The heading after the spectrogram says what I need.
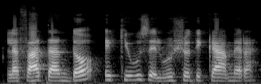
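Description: A woman narrating a children's classic audiobook in an expressive, animated manner. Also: on the low side, moderate pace. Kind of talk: storybook narration.

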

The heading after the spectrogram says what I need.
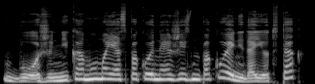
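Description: A woman's voice: fairly high pitch, lively intonation, normal speed, mellow, no echo, clean studio sound, pitched above the performer's own voice, lightly acted. Woman voicing a whiny, cornered young woman. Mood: protesting. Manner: protesting, whiny.

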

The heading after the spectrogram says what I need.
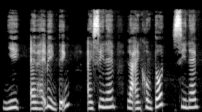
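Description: A possessive young husband who turns remorseful, pleading with his wife in a storybook reading, as a woman puts him on. The voice sits fairly high and the sound is dry and close, with no room around it. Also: a little slow, a little mellow, no room sound, close to an everyday voice. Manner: pleading, insistent. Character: young male company director, possessive then remorseful.

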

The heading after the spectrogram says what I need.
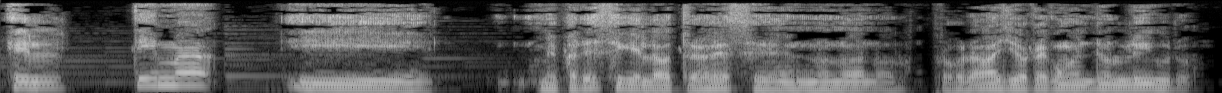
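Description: A man's voice: mid-range voice, moderate pace, dark tone, faint music behind. A man hosting a religious radio program, talking casually and often adding rhetorical tag questions.

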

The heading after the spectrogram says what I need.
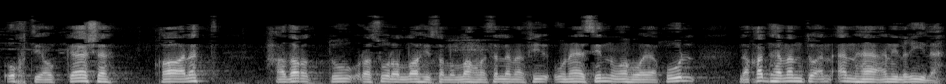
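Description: In this religious lesson, a man recites narrator chains and then breaks them down simply, with some restarts along the way. He's a sheikh teaching hadith, with a medium-pitched, darkish, slightly rough voice, captured in a dull lo-fi recording full of long hall reverb.

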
